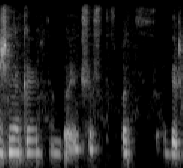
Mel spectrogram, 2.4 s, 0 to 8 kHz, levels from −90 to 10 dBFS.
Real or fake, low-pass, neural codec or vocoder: fake; 7.2 kHz; codec, 16 kHz, 8 kbps, FreqCodec, larger model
